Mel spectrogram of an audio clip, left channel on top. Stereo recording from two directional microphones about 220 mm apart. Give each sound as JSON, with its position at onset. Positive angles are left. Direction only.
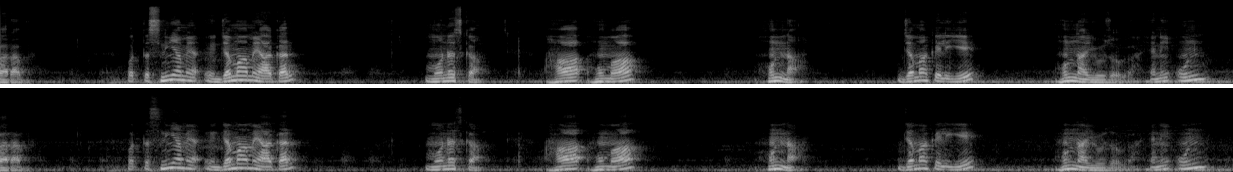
{"t": 1.3, "sound": "speech", "side_deg": 50}
{"t": 4.2, "sound": "speech", "side_deg": 55}
{"t": 7.7, "sound": "speech", "side_deg": 55}
{"t": 9.0, "sound": "speech", "side_deg": 55}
